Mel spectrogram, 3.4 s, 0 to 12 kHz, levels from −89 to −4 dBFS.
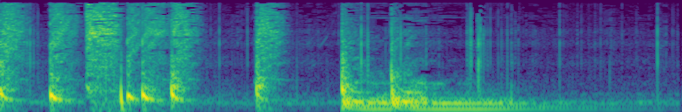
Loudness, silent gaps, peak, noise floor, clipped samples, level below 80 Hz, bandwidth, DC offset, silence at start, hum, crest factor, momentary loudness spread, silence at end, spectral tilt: -17 LUFS; none; -2 dBFS; -42 dBFS; under 0.1%; -34 dBFS; 11.5 kHz; under 0.1%; 0 s; none; 18 dB; 12 LU; 0.55 s; -4 dB/octave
